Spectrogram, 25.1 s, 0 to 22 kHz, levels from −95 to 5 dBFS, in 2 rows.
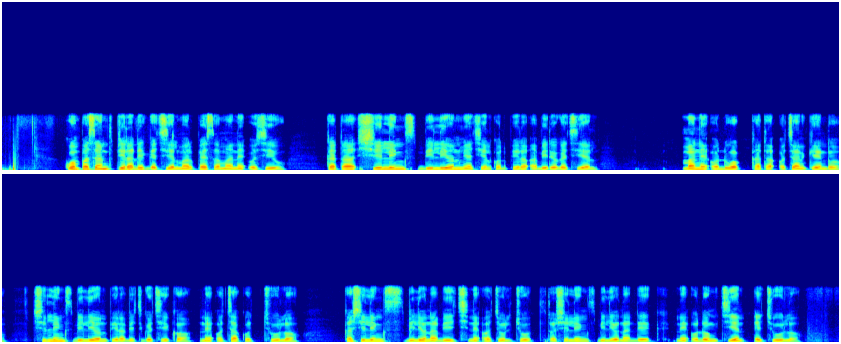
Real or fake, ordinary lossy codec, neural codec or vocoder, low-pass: real; none; none; 7.2 kHz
